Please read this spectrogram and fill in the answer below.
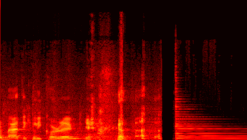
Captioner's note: laughs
